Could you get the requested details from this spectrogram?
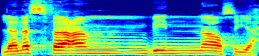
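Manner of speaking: recited verse; Quran recitation. Shown as a demonstration. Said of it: "لنسفعا هذه فعل ماذا؟".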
